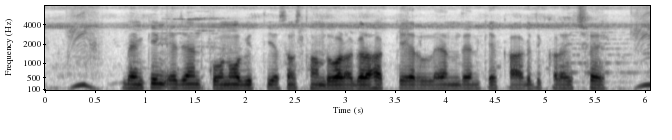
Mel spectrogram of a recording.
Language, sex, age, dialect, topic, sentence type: Maithili, male, 18-24, Eastern / Thethi, banking, statement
